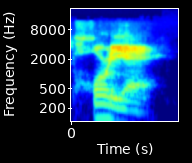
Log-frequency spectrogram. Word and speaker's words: Poirier: It's French. It's Poirier. Dustin Poirier.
